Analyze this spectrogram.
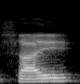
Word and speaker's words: psi: that's truly you know that psy pronounced as s i g h psi it represents the amplitude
